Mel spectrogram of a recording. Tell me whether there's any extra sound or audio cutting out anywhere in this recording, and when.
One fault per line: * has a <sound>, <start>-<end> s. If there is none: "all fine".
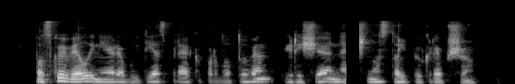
* has a dropout, 3.5-3.6 s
